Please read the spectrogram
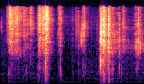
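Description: Hands handling a small plastic bag of diamond-painting drills: a few short plastic rustles.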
